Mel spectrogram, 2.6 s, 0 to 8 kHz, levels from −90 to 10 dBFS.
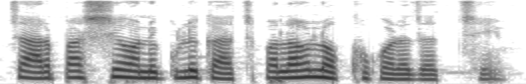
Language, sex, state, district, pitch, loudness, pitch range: Bengali, female, West Bengal, Alipurduar, 215 Hz, -17 LUFS, 185-235 Hz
